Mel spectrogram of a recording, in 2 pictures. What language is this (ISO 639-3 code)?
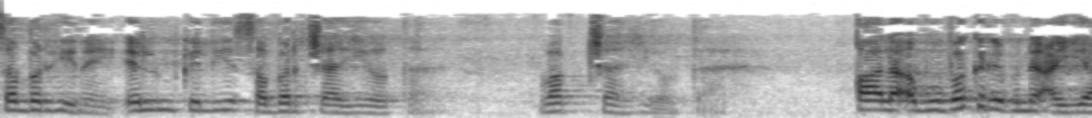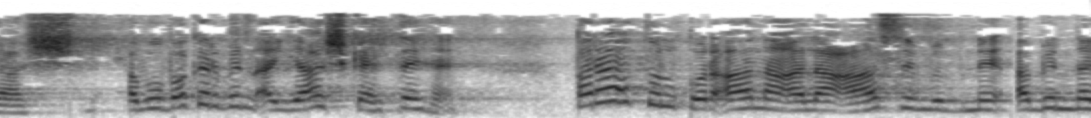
urd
